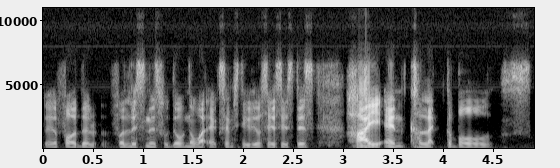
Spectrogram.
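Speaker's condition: No condition

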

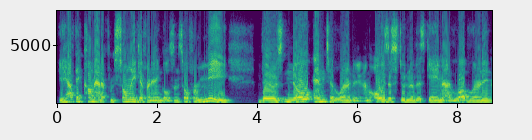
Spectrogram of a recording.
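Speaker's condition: No condition

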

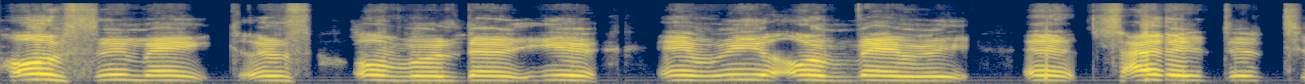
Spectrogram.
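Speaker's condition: Cerebral palsy

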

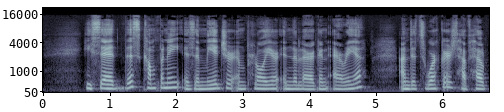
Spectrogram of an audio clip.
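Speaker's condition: No condition

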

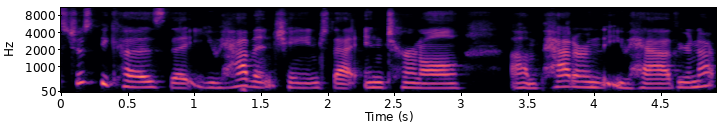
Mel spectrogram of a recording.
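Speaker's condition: No condition

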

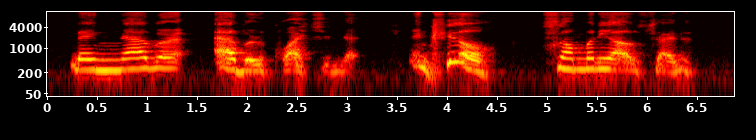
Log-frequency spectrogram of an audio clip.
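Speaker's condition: Cerebral palsy; permanent, wobbly gait, frequent falls; described as drooly and funny, once judged too poor for teaching, mistaken for drunk

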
